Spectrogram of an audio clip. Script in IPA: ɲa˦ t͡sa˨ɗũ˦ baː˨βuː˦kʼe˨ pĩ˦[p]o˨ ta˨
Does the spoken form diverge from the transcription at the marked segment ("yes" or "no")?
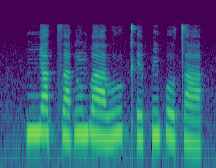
no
